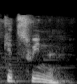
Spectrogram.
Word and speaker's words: Ketsuin: Oh, euh, Non, c'est comme Gwendar, ça se prononce Ketsuin.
